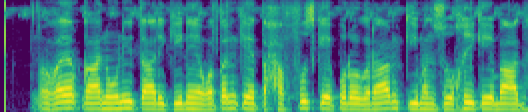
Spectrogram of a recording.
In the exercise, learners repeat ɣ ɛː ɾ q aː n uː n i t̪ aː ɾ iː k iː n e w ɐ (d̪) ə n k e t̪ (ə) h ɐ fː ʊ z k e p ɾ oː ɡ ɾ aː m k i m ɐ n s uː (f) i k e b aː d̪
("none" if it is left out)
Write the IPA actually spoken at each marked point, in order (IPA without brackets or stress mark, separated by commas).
t̪, ɐ, x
